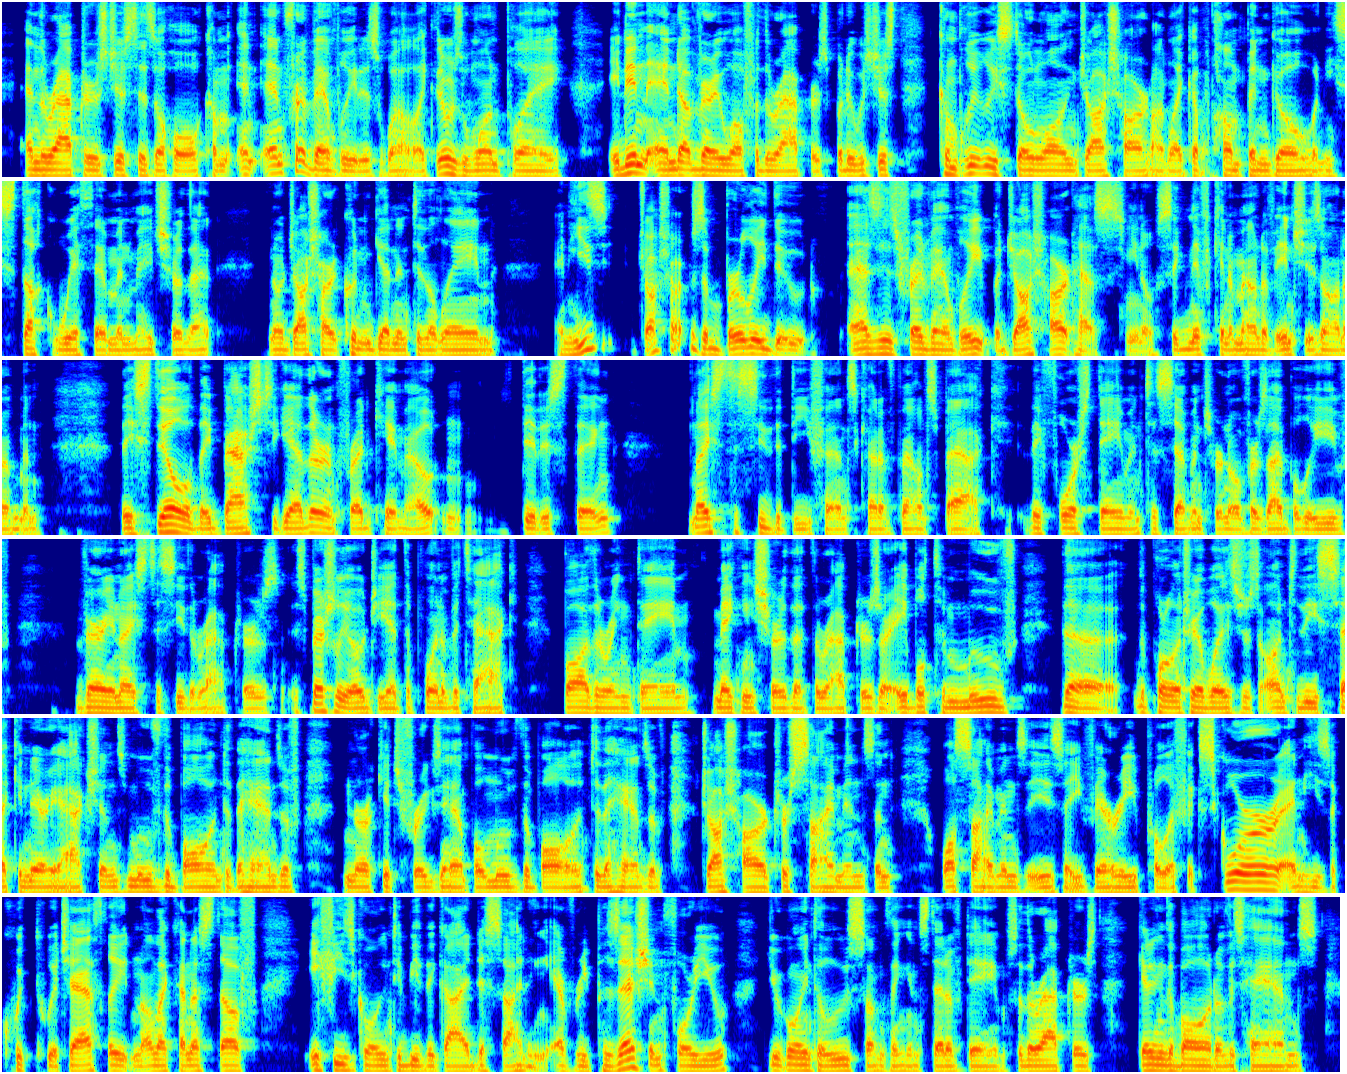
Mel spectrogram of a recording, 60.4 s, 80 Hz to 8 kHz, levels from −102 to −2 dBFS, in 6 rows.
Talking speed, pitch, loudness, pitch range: 220 wpm, 95 Hz, -24 LUFS, 95-105 Hz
